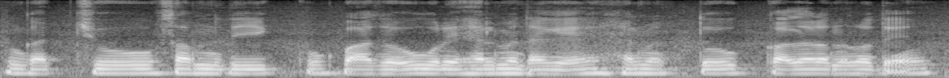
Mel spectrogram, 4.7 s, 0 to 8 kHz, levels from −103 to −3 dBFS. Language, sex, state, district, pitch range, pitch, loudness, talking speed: Chakma, male, Tripura, Unakoti, 120-125 Hz, 125 Hz, -17 LUFS, 125 wpm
